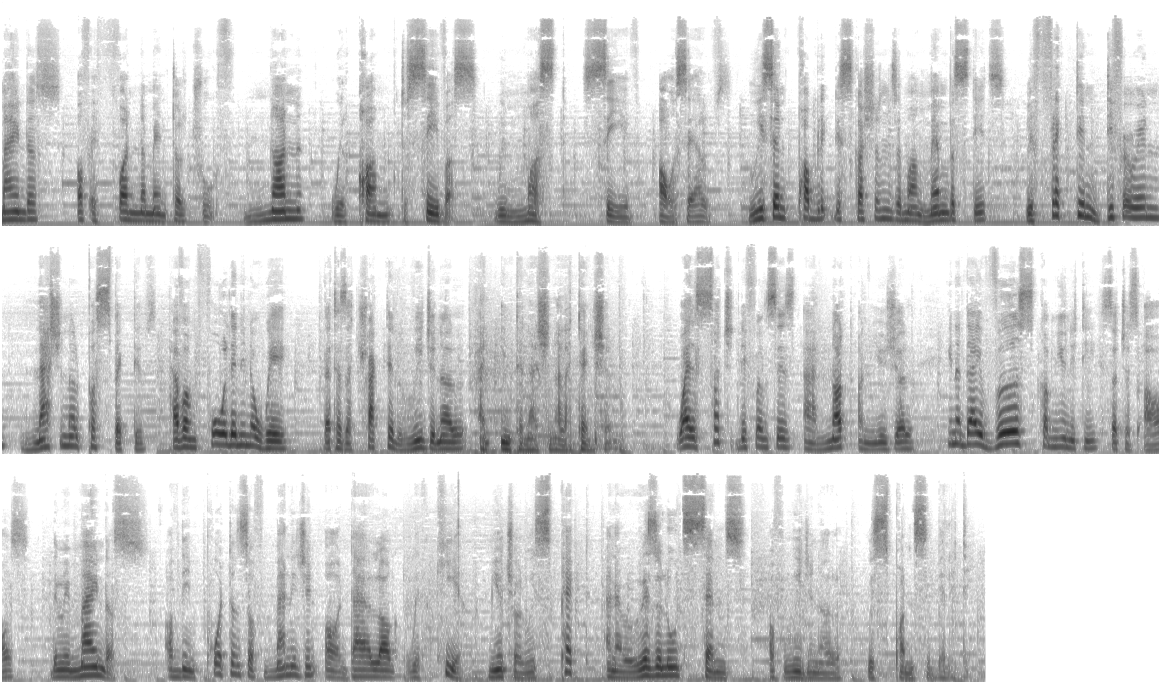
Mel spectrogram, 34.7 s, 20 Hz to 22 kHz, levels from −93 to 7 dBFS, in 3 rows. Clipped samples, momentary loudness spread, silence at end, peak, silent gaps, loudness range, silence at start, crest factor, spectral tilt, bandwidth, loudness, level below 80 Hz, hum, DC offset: under 0.1%; 14 LU; 1.9 s; -4 dBFS; none; 5 LU; 0 s; 20 dB; -6 dB/octave; 16.5 kHz; -24 LUFS; -50 dBFS; none; under 0.1%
